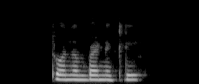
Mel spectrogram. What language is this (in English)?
Urdu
